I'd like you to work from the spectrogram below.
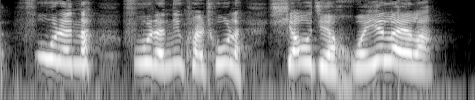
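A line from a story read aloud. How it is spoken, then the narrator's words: Nurse shouting while running. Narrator (Chinese): 这奶妈一路小跑就朝里边喊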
